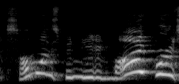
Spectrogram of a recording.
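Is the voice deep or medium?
medium. It is said in Mama Bear's medium voice.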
